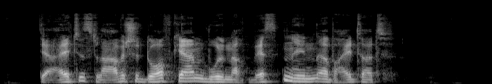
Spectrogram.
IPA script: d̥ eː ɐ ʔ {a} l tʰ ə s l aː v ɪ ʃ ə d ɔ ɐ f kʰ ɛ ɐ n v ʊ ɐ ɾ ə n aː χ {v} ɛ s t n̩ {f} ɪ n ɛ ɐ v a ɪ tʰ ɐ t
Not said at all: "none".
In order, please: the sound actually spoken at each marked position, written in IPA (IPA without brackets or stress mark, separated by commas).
a, v, h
